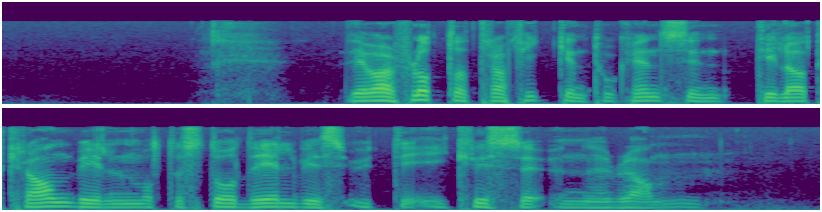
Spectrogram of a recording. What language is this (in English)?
Norwegian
